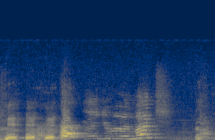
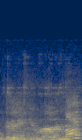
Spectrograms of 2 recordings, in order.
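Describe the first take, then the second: First: Slow, stretched thank you; savoring a thank-you very slowly; slow drawn-out thanks. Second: Said in the usual way. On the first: Real, not acted. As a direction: draw out each word to the dog. Thanking dog, repeats drawn-out.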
